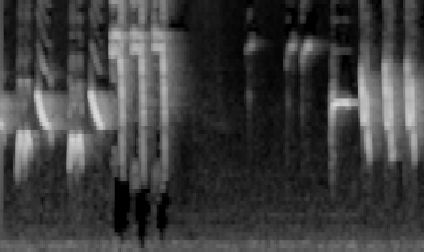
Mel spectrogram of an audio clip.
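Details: Nightingale singing loud looping slurred notes and harsh buzzy bursts, then a quiet gap with faint high notes before a whistled note and a run of rasping pulses.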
